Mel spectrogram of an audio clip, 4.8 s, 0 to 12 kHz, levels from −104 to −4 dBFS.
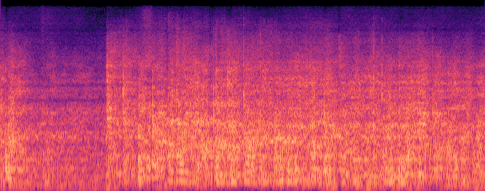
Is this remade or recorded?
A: remade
